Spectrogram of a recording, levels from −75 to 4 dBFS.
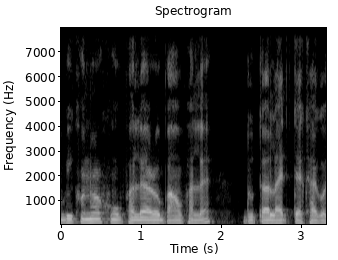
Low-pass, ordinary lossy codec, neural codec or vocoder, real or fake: none; none; codec, 16 kHz, 8 kbps, FunCodec, trained on Chinese and English, 25 frames a second; fake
